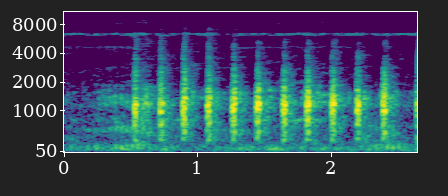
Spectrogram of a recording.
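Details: Red junglefowl hen in the wild calling to attract a male, giving a steady series of eleven short clucks roughly every fifth of a second, with a faint constant high hum behind.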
